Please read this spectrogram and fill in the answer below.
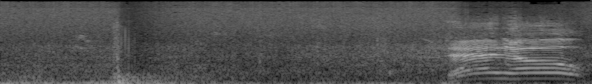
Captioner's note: birds chirping; car door thudding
